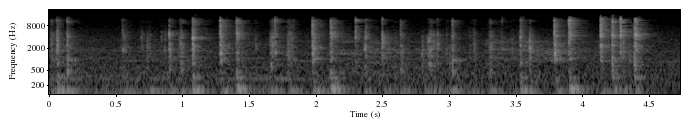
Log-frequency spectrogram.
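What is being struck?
Plastic computer keyboard.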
